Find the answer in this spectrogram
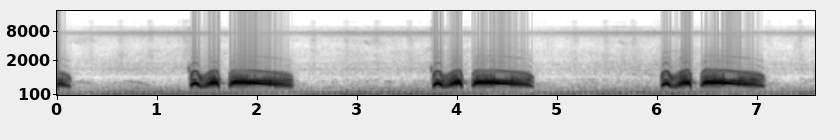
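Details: Wild spotted dove lured by a decoy in Phrae, Thailand: three evenly spaced phrases about two and a half seconds apart, each a sharp double note then a long hoarse coo, quiet background.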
